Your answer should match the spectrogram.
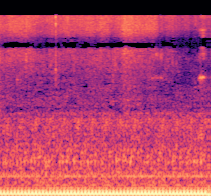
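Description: Opel Astra H engine idling steadily, a low even hum.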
